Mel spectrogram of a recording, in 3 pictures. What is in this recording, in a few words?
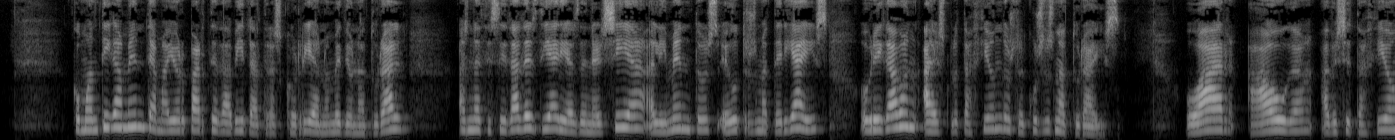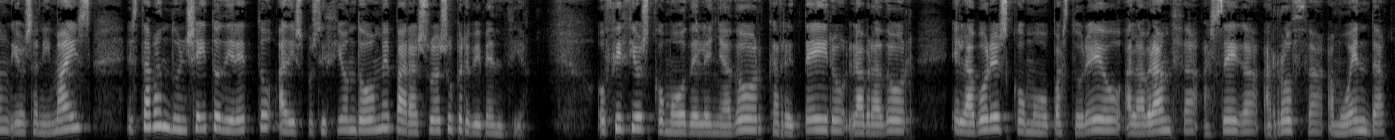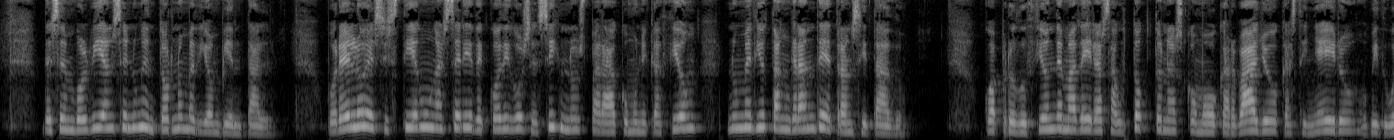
female, Spanish Castilian and Galician, Galician audiobook; Devine Voices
